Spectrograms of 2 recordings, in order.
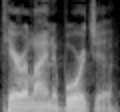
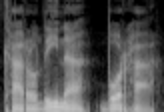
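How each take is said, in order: First: The name is said with an English pronunciation. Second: The name is said with its native pronunciation. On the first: The speaker calls it wrong. "I could have anglicized it" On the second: The speaker calls it right. "Did I say it right?"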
